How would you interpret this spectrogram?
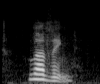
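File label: "loving", US English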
